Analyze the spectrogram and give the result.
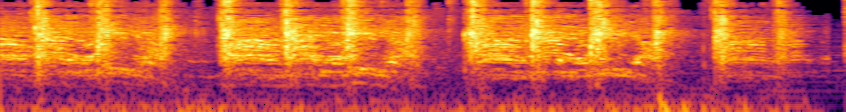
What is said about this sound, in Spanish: los vecinos de la madre de las pequeñas han querido hacer este domingo un aplauso masivo en forma de apoyo.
